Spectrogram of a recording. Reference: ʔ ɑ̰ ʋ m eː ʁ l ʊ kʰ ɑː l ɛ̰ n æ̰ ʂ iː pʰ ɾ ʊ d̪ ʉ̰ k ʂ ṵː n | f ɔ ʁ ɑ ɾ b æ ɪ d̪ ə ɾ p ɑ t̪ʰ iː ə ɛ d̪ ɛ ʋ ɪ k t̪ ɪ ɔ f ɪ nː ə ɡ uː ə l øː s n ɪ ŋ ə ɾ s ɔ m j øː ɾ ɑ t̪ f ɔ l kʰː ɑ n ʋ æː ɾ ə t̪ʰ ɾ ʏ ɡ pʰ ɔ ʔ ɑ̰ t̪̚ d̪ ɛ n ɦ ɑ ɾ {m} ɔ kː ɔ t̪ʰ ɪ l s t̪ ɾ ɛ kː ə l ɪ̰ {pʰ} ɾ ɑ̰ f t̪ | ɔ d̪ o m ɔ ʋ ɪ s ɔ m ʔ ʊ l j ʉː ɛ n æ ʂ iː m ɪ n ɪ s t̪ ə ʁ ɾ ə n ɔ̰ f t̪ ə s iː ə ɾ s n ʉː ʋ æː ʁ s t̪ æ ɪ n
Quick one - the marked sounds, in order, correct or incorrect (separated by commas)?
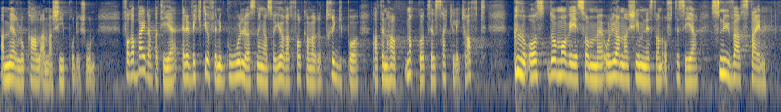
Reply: incorrect, incorrect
